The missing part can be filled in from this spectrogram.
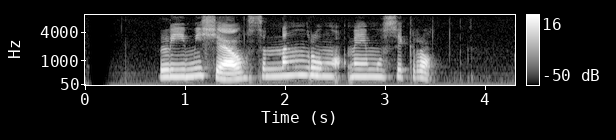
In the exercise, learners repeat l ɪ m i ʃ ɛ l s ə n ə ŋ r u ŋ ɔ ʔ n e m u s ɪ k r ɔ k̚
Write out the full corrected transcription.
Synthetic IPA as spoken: l i m i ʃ ɛ l s ə n ə ŋ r u ŋ ɔ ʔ n e m u s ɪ k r ɔ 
